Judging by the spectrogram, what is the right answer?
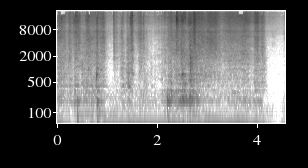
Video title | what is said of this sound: Pt 1 The Daniel. A Craig Williams Flame Cherry acoustic guitar build. Herringbone purfling. | quite a solid sound there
